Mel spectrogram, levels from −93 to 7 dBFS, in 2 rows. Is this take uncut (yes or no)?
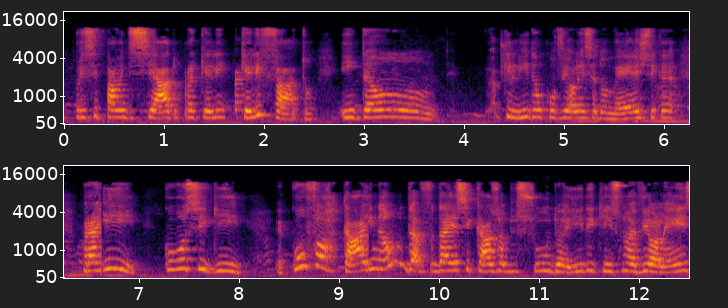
no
